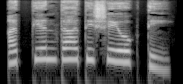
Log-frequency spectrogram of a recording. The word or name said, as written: ಅತ್ಯಂತಾತಿಶಯೋಕ್ತಿ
